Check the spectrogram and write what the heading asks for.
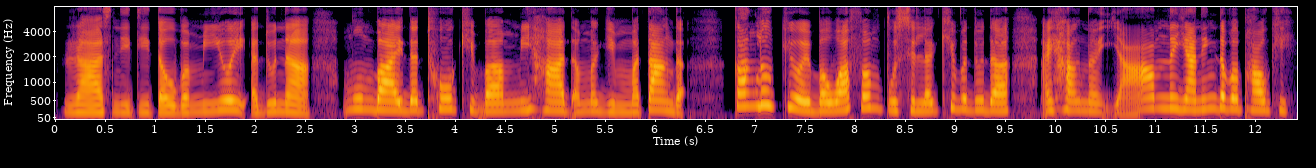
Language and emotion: Manipuri, disgusted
